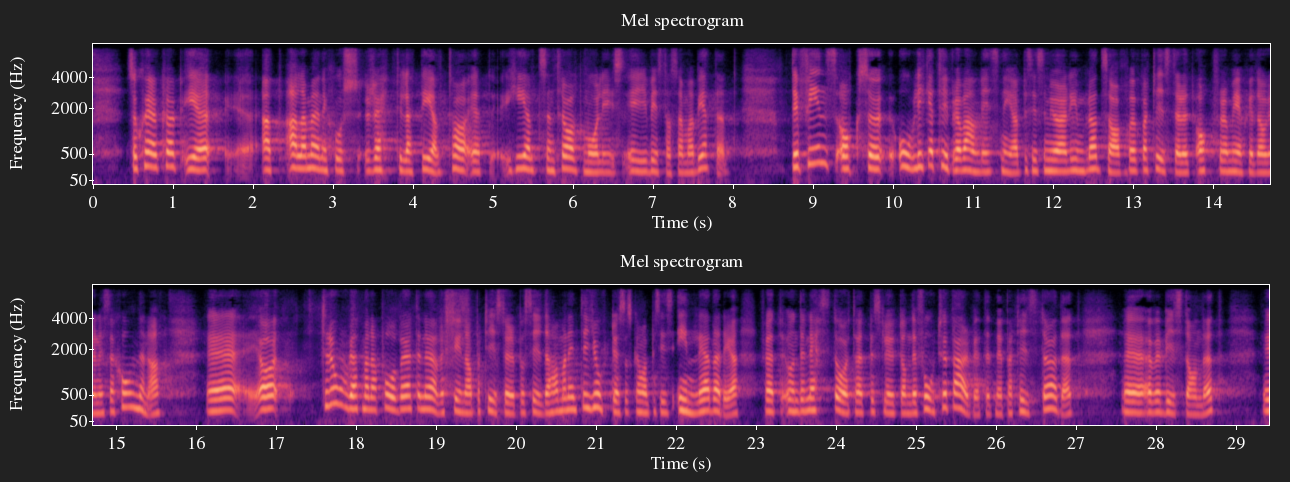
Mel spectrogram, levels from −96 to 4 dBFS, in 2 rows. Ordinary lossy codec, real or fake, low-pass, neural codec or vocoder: MP3, 64 kbps; fake; 7.2 kHz; codec, 24 kHz, 1.2 kbps, DualCodec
